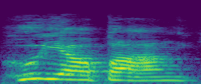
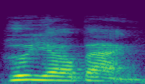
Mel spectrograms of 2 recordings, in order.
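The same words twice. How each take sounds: First: It sounds closer to the Chinese name. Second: It sounds like the English phrase 'who you bang'. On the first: The speaker calls it right. "you can't go wrong" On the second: The speaker calls it wrong. "Don't say that. Hu Yao Bang is what you say if you're asking a friend who they're sleeping with"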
